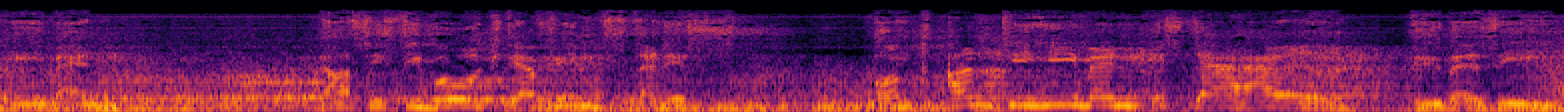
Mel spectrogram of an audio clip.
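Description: An actress playing a grave, solemn sorceress in a German children's audio drama, with a foreboding delivery. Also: female voice, medium pitch, very noisy. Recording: echoing voice over loud drama music.

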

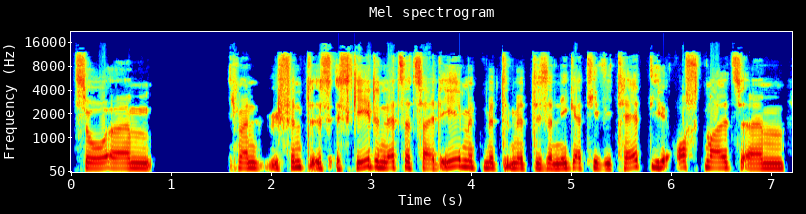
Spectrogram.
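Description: Halting, higher-voiced man chatting on a podcast. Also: steady tone, a little mellow, no room sound. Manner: halting, repeats words while thinking. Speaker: podcast panellist. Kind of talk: casual fan podcast chat.

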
